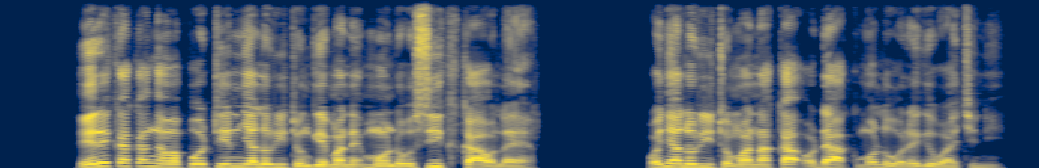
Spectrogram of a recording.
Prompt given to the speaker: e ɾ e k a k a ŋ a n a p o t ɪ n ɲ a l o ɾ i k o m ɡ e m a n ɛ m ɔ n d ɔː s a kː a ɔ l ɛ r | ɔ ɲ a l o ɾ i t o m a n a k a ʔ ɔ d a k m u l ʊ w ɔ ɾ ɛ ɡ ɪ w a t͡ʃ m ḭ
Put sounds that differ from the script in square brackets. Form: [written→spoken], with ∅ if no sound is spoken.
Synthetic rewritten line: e ɾ e k a k a ŋ a [n→m] a p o t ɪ n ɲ a l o ɾ i [k→t] o [m→ŋ] ɡ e m a n ɛ m ɔ n d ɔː s [a→i] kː a ɔ l ɛ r | ɔ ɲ a l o ɾ i t o m a n a k a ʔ ɔ d a k m [u→ɔ] l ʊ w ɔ ɾ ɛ ɡ ɪ w a t͡ʃ [m→n] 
